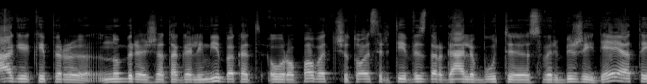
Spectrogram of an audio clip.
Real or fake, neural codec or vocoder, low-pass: real; none; 14.4 kHz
